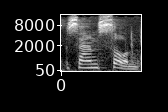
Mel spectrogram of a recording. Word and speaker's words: Saint-Saëns: And Ros even wrote down for me, you pronounce this Saint-Saëns.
